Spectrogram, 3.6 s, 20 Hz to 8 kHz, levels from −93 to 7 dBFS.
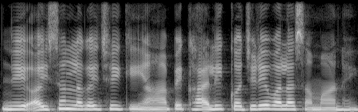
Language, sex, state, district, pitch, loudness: Bajjika, female, Bihar, Vaishali, 245 Hz, -12 LUFS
